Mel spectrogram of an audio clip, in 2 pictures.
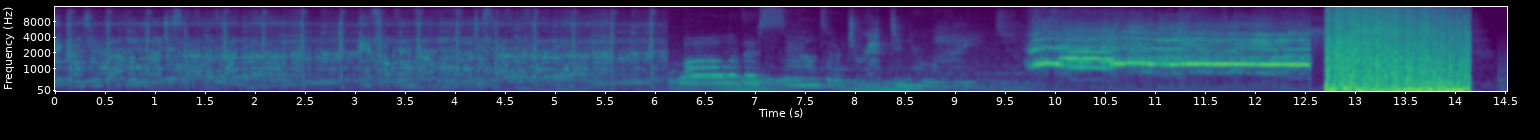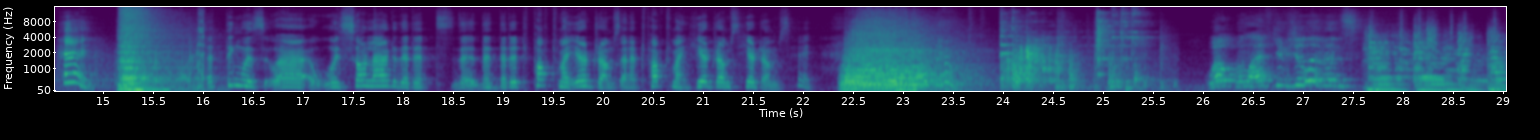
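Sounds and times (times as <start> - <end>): loud explosion: 12.7 - 14.2, 22.4 - 23.9
lemons clattering into a bowl: 24.0 - 25.8.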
